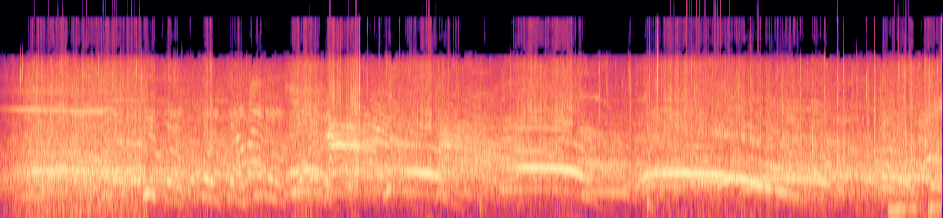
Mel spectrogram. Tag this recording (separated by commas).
Speech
